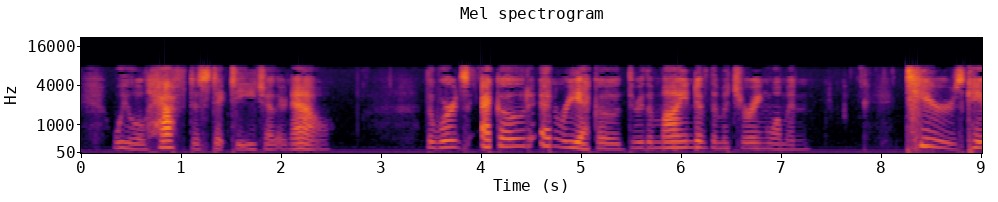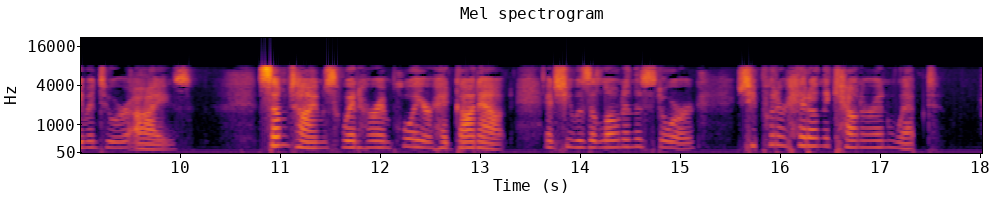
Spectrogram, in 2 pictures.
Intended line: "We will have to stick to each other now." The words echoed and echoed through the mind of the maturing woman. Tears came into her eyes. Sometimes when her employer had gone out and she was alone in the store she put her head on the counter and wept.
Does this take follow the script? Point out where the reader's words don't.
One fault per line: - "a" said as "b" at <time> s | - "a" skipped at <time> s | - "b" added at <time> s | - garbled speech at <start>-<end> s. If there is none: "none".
- "re" added at 4.8 s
